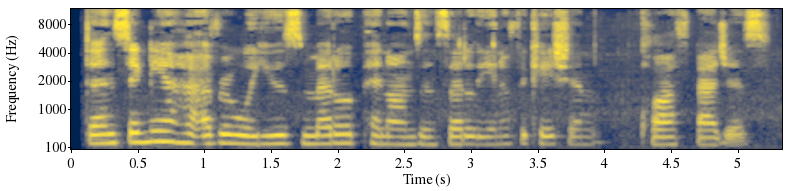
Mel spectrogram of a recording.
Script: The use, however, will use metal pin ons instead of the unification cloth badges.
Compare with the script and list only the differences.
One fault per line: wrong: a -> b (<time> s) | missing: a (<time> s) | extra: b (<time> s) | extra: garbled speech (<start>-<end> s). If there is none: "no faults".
wrong: use -> insignia (0.2 s)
